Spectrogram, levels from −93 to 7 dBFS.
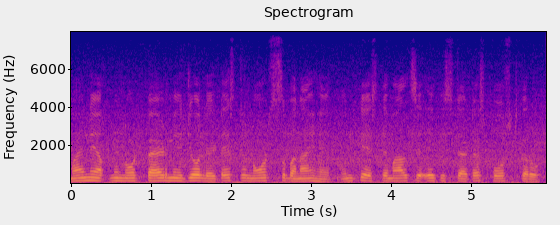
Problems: constant background noise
